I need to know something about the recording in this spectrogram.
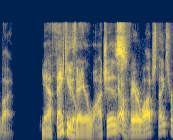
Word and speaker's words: Vaer: We couldn't do it without you, Vayer Watches. Vayer is spelled Vaer.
